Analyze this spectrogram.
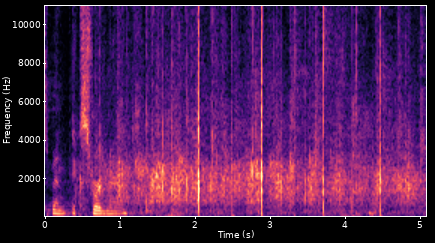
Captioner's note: applause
